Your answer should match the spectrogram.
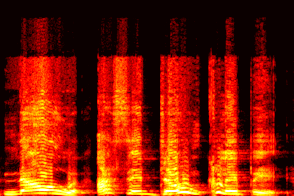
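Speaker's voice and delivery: high, loud squealed protest; mock-stern protest. Real, not acted. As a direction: plead loudly, high-pitched, still giddy. Protesting at viewers clipping it.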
